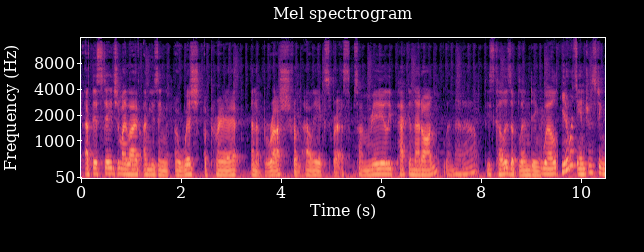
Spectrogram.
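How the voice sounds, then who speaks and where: A man with a campy, wry manner, chatting through a makeup tutorial with playful asides. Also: mid-range voice. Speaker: makeup reviewer and drag queen.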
